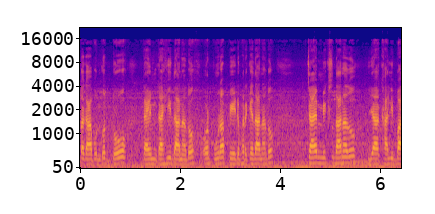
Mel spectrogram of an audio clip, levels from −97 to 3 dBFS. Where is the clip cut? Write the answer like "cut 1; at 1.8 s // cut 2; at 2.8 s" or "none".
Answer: none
